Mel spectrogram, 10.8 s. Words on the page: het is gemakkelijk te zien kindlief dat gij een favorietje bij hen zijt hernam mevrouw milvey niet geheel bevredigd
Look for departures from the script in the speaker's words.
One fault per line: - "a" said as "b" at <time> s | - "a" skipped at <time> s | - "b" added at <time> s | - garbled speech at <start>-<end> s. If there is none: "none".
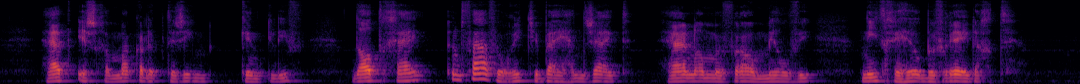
none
